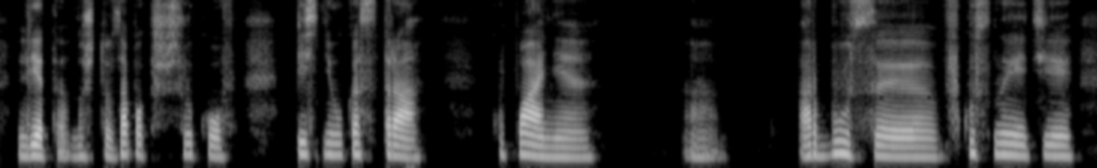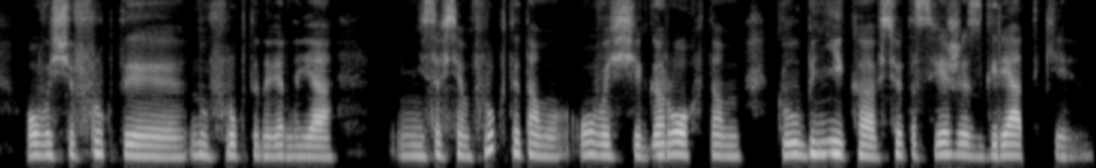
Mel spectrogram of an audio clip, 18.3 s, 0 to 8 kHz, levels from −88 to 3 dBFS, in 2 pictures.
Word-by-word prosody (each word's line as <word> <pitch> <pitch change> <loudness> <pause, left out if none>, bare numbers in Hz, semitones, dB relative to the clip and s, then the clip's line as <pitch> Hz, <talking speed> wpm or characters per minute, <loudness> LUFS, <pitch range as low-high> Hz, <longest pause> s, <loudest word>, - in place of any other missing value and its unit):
лета. 145 0 +3
Ну 140 +1 -9
что: 140 +1 -3
запах 155 +2 +1
шашлыков, 140 -3 -4 0.5
песни 165 0 +2
у 155 - -3
костра, 145 -5 +4 0.6
купание, 135 -5 +2 0.7
ам, 65 -1 -13 0.6
арбузы, 140 -4 +1
вкусные 160 -3 -1
эти 145 0 -2 0.4
овощи-фрукты. 155 -3 0
Ну, 155 -1 -4
фрукты, 150 +1 -5
наверно, 145 0 -3
я 140 -1 +2 0.5
не 150 0 -7
совсем 150 0 +1
фрукты, 205 - -2
там 155 -3 0
о 135 -1 -8
овощи, 155 -2 0
горох, 160 +3 +2
там 145 -2 -3 0.3
клубника, 165 -2 +1
всё 140 +5 +1
это 155 - -5
свежее 160 +2 +1
с 140 -1 -2
грядки. 150 -2 0
150 Hz, 105 wpm, -26 LUFS, 140-160 Hz, 0.7 s, костра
